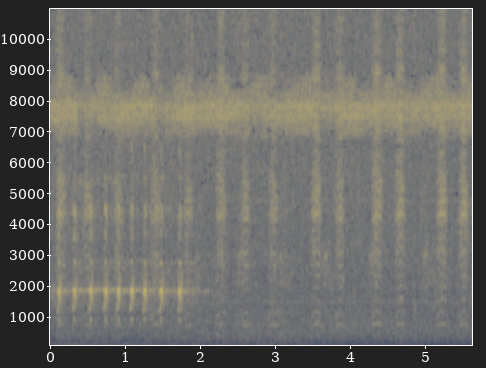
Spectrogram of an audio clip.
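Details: Female Pileated Woodpecker chick calling from its nest cavity in Chassahowitzka WMA, near fledging, while adults coax it to leave; eight short, evenly spaced mid-pitched notes in under two seconds, then fading, over a steady high insect hum.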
